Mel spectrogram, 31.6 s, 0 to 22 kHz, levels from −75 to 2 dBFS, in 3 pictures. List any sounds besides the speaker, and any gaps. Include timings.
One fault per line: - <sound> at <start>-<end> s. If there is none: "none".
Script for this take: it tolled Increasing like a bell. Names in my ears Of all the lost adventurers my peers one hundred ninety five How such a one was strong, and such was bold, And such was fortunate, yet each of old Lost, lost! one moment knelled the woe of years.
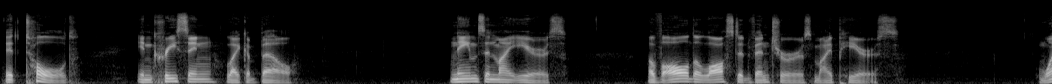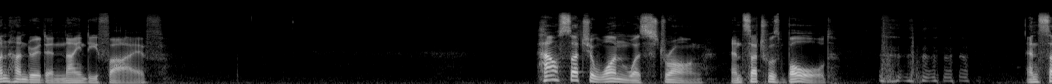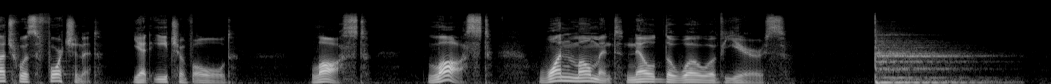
- laugh at 19.3-20.3 s
- thud at 29.8-31.3 s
